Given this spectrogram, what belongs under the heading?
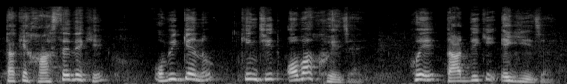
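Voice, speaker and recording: High-voiced, expressive male storyteller. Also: normal speed, slight background noise. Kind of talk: dramatic scripted horror story narration. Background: faint background music.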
